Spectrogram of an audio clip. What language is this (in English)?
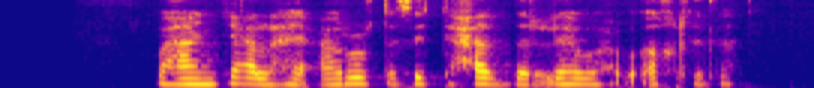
Somali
